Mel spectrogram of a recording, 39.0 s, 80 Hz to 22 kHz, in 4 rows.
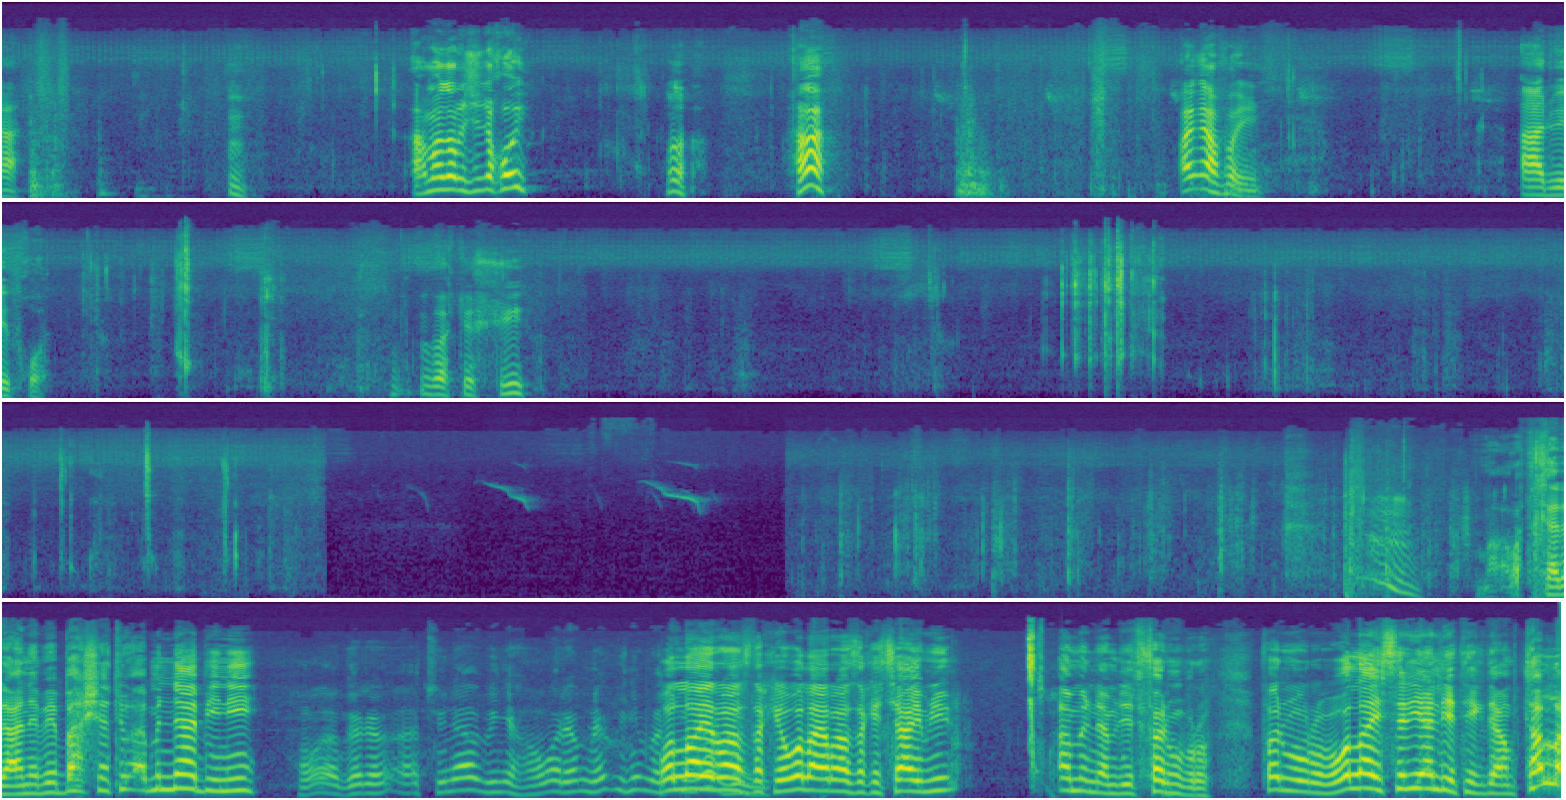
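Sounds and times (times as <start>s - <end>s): chewing crunch: 3.6s - 5.5s, 10.2s - 12.2s, 15.2s - 21.6s
biting into cucumber crunch: 3.7s - 4.2s, 10.3s - 11.6s, 15.5s - 18.0s, 19.4s - 21.4s
footsteps on dirt path: 5.2s - 7.4s, 24.4s - 29.3s
bird chirps falling in pitch: 22.0s - 24.1s.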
